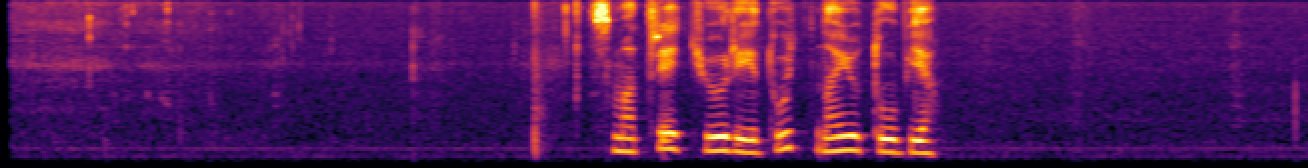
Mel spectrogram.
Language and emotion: Russian, neutral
